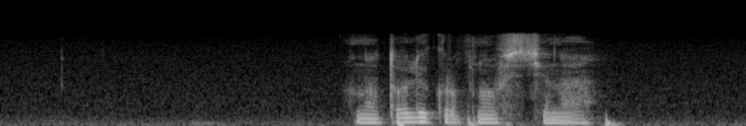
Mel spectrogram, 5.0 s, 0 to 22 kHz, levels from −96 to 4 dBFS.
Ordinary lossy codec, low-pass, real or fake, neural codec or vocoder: none; 7.2 kHz; real; none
